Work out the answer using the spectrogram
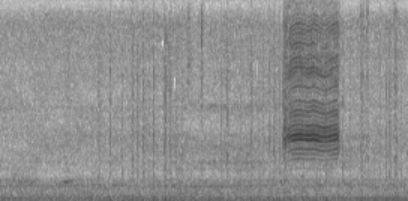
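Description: Passenger train running, a steady low rumble heard from inside the carriage, with one short high beep about four seconds in.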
